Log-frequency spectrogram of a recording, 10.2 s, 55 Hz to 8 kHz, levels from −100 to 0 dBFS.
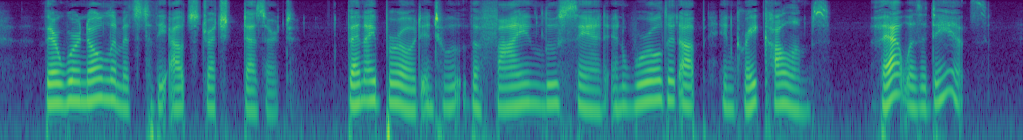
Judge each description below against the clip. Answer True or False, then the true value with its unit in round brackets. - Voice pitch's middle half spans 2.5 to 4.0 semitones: True (2.9 semitones)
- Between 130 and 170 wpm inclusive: True (160 wpm)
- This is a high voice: True (195 Hz)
